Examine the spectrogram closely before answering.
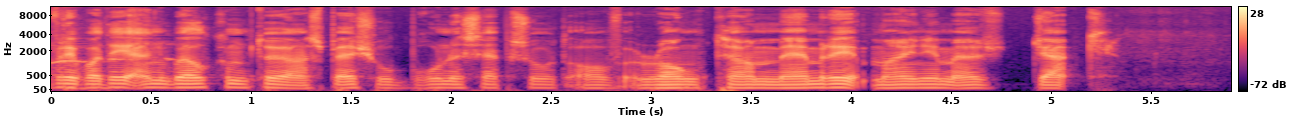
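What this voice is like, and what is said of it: Raspy, sore-throated voice. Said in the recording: “I've got a bit of a sore throat. I don't know if you can hear it. Pretty raspy.”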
